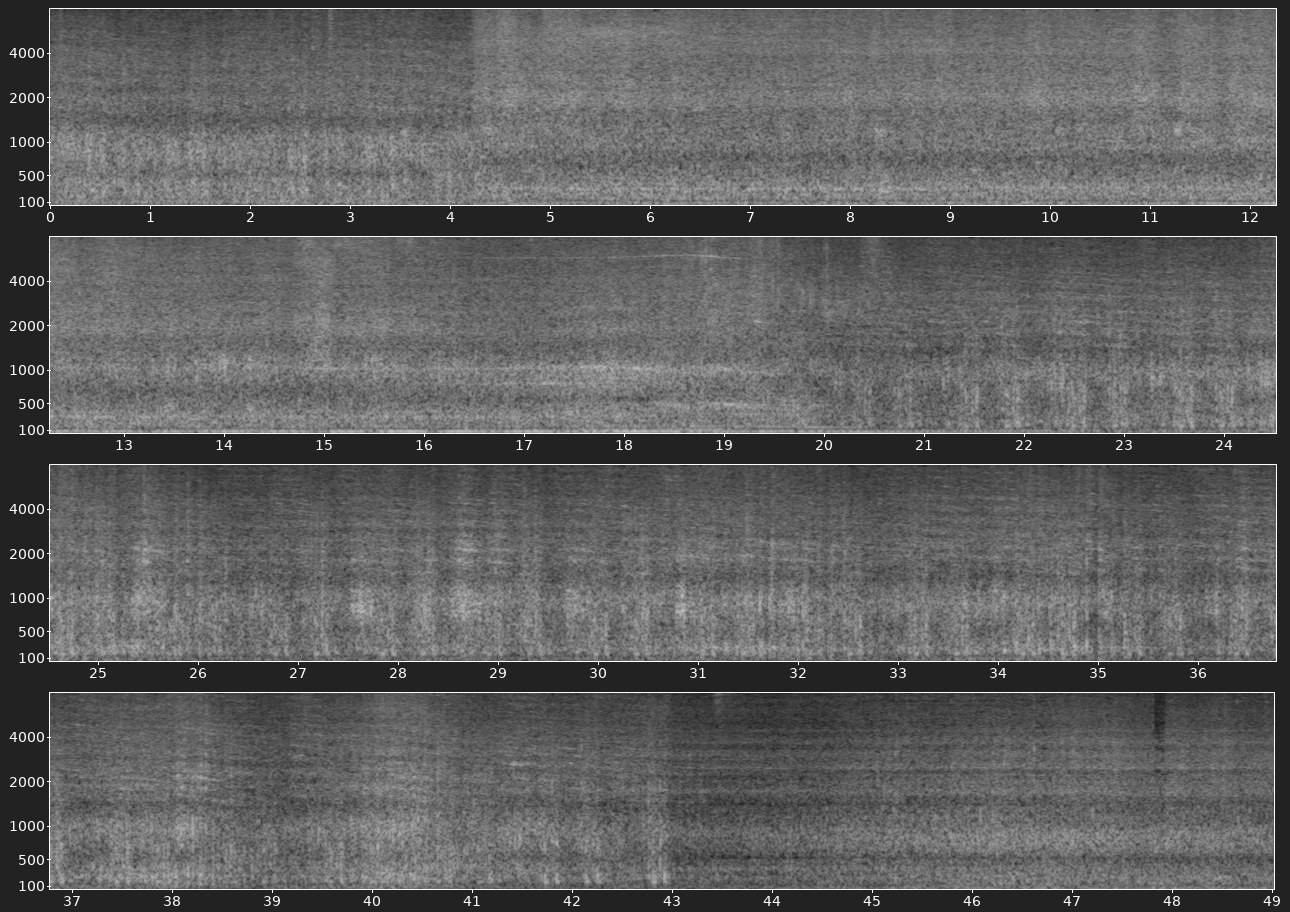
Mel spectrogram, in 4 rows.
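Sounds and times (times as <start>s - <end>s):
train rushing noise: 0.0s - 49.0s.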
